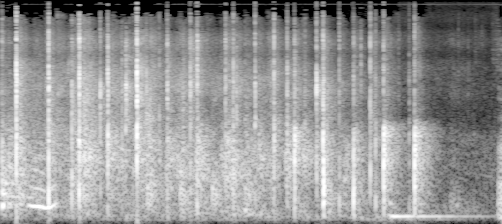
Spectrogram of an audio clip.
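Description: Audience applause for a speaker at a debate: many hands clapping in a dense, uneven patter of sharp claps that holds steady for a few seconds before thinning out and stopping.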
